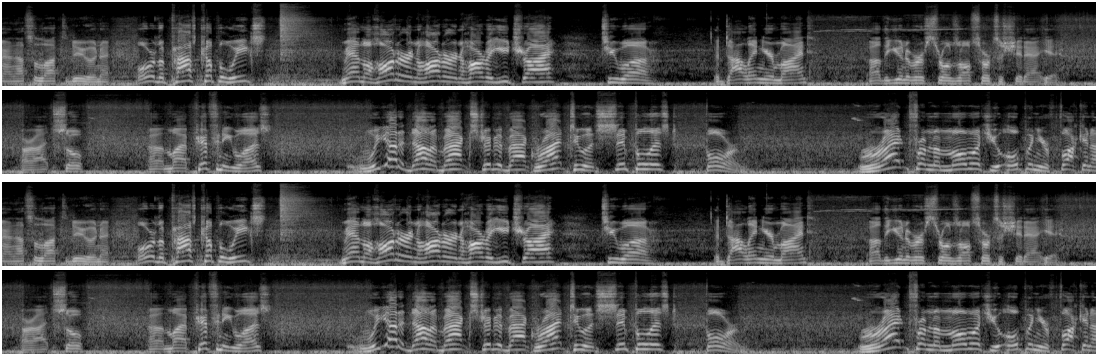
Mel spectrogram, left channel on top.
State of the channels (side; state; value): both; identical; correlation 1.00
